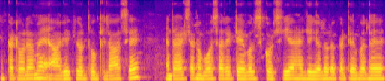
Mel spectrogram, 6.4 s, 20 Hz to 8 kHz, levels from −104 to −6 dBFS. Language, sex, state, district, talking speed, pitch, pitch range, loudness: Hindi, male, Chhattisgarh, Sukma, 215 wpm, 125 Hz, 125-130 Hz, -14 LUFS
